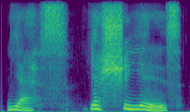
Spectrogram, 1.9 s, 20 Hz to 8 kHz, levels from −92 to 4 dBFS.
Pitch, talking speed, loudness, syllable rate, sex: 215 Hz, 125 wpm, -17 LUFS, 2.6 syllables/s, female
